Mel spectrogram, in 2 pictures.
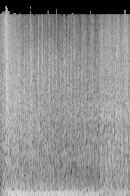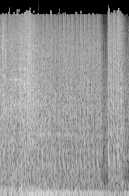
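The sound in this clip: A firing-squad gunfire sound effect: a loud, dense volley of rapid shots and booms rolling on almost without pause, with a short break near the end before the firing resumes.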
